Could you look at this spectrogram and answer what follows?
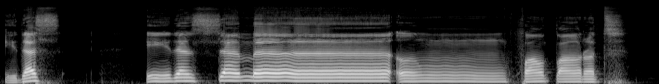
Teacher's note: matobinya tidak jadi panjang karena ketemu alif lam samsiyah ya, ketemu tasdid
